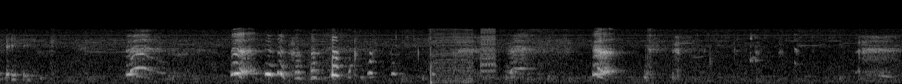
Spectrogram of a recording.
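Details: Intoxicated young woman with hiccups that she says hurt: repeated short, abrupt voiced hic sounds at irregular intervals, mixed with soft vocal noises; hiccups.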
